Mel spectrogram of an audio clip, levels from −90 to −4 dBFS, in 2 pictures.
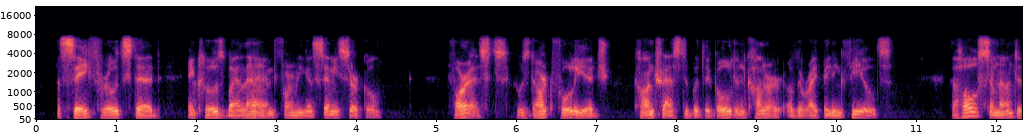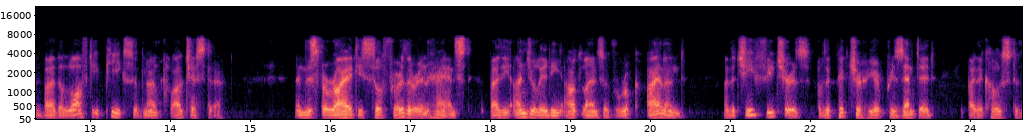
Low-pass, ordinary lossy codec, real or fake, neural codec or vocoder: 7.2 kHz; Opus, 16 kbps; fake; codec, 24 kHz, 3 kbps, HILCodec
